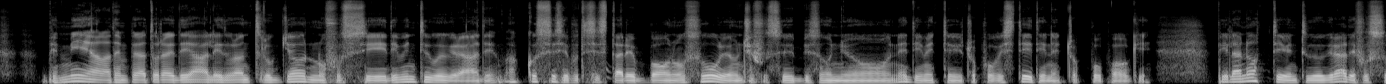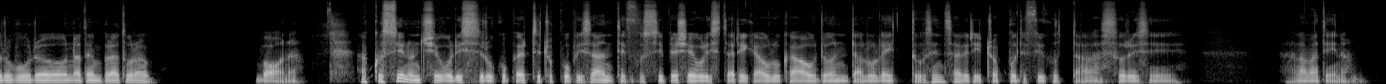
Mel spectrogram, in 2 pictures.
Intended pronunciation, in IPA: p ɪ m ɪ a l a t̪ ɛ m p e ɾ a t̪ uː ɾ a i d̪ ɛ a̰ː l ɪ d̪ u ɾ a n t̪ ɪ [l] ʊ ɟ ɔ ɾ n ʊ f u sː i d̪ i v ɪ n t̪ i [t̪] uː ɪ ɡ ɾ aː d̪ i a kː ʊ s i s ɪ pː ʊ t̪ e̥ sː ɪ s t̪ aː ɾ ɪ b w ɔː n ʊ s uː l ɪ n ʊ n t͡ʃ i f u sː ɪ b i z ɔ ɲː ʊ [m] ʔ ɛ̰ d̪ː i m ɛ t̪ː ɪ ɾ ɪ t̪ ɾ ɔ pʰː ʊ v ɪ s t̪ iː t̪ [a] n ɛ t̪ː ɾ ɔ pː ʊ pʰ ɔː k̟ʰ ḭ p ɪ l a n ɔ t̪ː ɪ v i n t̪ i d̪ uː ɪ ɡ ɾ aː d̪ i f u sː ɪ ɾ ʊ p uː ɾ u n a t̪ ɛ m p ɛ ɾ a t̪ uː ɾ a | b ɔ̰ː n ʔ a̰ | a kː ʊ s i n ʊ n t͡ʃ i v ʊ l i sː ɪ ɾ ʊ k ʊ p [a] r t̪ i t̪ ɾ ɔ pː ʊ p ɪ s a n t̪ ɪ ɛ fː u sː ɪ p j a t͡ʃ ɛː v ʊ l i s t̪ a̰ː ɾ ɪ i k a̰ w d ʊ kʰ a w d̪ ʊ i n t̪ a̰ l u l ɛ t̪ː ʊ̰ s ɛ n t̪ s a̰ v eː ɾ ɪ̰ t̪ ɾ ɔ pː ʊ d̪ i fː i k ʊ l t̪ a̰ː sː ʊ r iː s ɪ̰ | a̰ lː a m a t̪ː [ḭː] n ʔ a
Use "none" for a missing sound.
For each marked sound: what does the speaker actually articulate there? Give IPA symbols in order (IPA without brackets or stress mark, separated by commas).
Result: l, d̪, n, i, ɛ, ḭː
